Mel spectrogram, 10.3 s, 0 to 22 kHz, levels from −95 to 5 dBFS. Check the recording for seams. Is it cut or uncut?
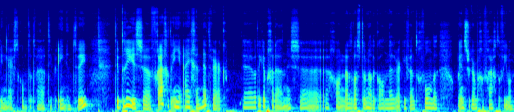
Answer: uncut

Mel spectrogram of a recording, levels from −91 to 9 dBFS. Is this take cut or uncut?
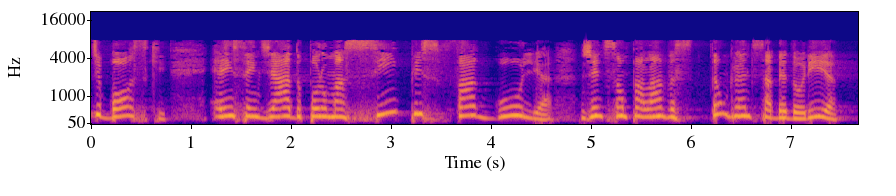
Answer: uncut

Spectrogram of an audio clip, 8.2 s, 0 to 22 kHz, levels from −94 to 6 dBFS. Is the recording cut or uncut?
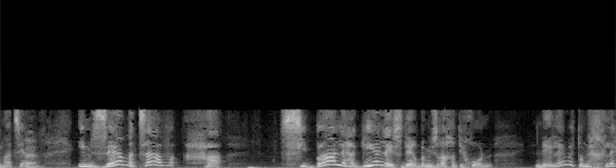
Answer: uncut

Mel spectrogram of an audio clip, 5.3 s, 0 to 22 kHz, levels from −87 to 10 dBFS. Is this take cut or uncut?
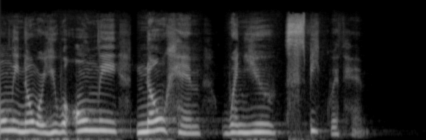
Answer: uncut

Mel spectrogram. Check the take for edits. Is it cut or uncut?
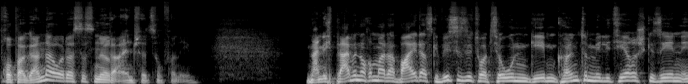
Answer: cut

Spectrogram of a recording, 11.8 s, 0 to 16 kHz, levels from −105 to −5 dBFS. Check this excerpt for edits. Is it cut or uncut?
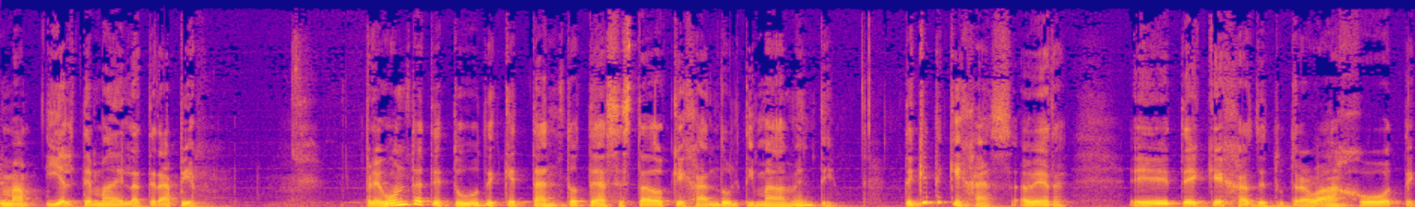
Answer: uncut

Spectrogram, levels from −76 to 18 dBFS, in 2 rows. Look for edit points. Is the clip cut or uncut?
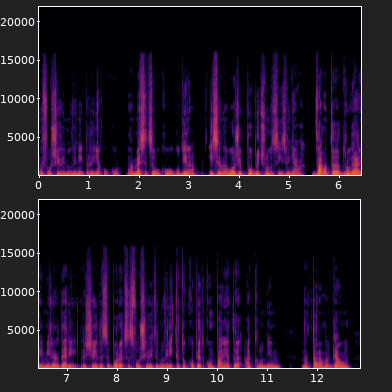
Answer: cut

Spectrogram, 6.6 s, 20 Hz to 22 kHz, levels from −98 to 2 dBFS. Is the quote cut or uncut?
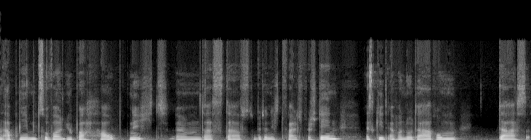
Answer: uncut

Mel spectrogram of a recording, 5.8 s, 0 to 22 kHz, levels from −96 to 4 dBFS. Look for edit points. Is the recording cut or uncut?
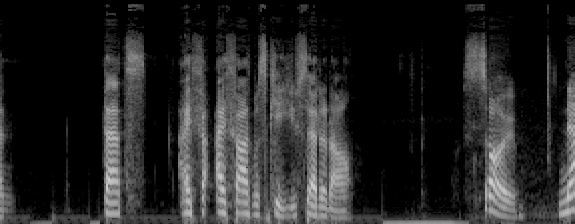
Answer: cut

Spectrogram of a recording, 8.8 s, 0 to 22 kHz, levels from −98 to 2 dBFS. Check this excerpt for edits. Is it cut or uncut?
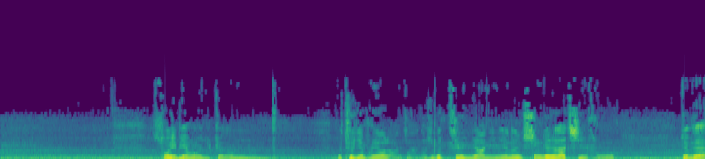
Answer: uncut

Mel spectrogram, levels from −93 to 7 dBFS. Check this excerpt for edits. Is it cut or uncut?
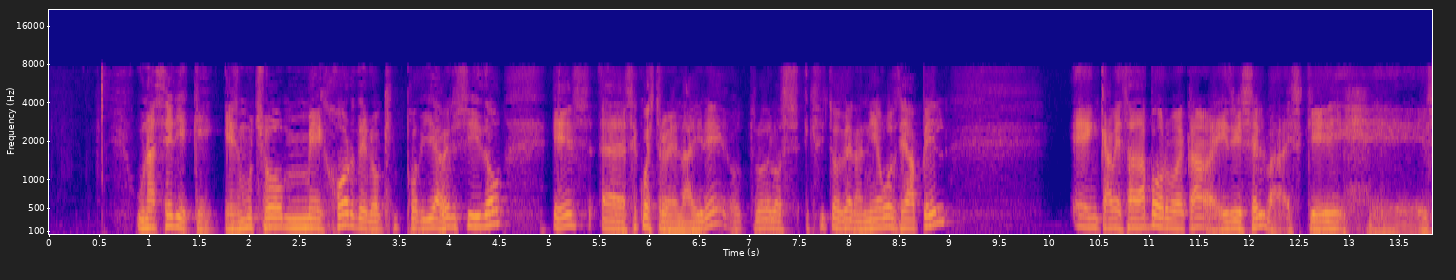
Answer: uncut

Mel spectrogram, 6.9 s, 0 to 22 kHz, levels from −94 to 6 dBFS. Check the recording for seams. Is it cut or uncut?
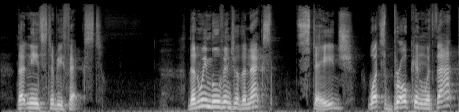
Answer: cut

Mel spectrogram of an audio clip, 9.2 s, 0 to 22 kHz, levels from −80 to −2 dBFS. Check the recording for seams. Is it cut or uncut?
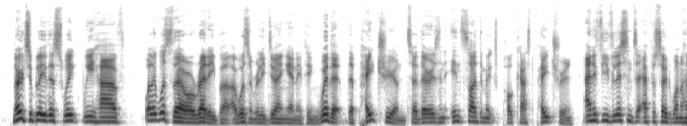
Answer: cut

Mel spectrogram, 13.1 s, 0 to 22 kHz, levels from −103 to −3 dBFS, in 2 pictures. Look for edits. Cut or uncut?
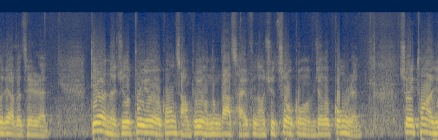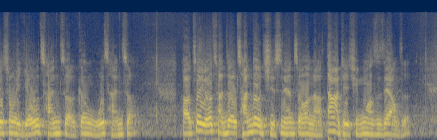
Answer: cut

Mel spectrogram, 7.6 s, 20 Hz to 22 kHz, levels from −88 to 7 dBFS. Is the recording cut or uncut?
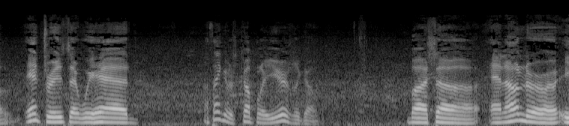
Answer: uncut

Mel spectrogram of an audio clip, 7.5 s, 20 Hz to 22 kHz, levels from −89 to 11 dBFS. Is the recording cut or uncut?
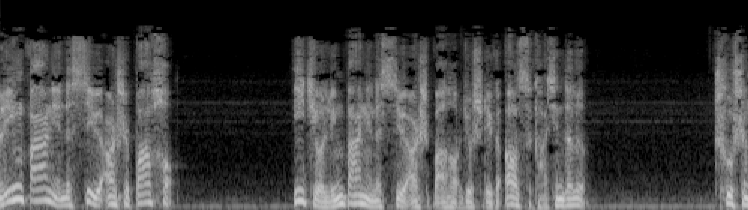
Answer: uncut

